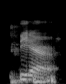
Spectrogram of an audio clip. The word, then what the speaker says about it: beer: Mình đọc là bia đúng không? Bây giờ mím môi khác hẳn này. Beer.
